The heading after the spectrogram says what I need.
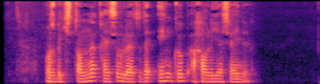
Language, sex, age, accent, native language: Uzbek, male, 18-24, Samarqand, Uzbek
